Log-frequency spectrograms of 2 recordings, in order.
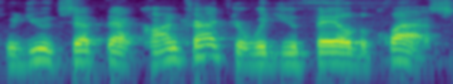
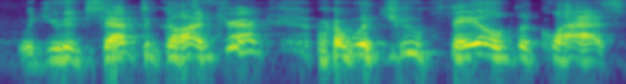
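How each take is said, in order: First: Said in the usual way. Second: Louder, insistent. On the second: Acted. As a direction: repeat it higher and louder, slowing on fail the class. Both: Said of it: "repeats the question louder".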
